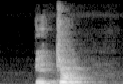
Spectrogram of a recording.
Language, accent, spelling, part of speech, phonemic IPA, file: French, Canada, pitou, noun, /pi.tu/, LL-Q150 (fra)-pitou.wav
- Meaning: 1. doggie 2. puppy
